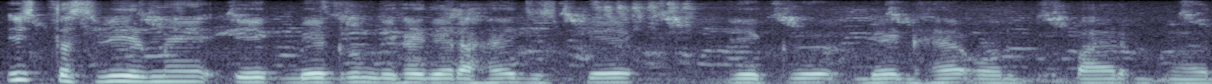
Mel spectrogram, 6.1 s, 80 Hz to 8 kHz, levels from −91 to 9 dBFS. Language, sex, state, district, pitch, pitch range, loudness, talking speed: Hindi, male, Rajasthan, Bikaner, 145 Hz, 140-160 Hz, -16 LUFS, 160 wpm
